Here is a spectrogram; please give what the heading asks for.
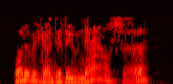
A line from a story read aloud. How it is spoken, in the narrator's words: said Carrot anxiously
